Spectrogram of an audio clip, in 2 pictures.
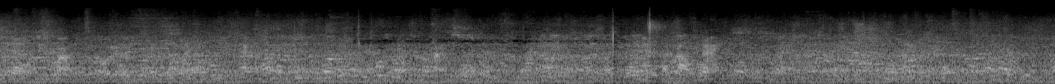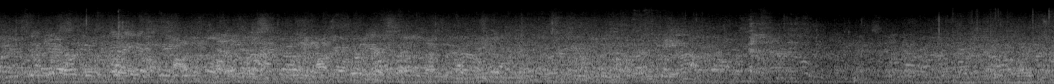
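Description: Many voices murmur and chatter in a large echoing hall.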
